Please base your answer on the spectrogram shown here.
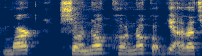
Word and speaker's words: Saunokonoko: Mark Saunokonoko.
